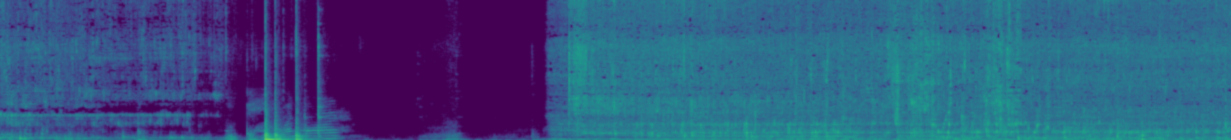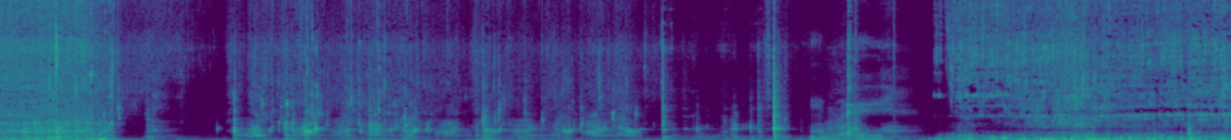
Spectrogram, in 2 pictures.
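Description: Rice being rinsed in a rice cooker's inner pot at a stainless steel sink. Cloudy rinse water is poured off into the drain, with one sharp knock about three seconds in. Then a tap runs steadily into the pot for about ten seconds, followed by quieter sloshing and light clicks from a ladle stirring the rice, and the water is poured off again near the end.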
